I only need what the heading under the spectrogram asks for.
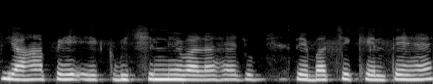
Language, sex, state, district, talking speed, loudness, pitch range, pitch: Hindi, female, Bihar, Jahanabad, 140 wpm, -12 LUFS, 220-230 Hz, 225 Hz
